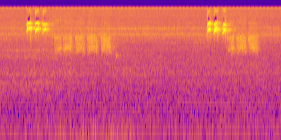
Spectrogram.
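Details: Black-capped chickadee, a species living scattered across the United States. Two phrases, each opening with sharp high notes and ending in four or five repeated buzzy lower notes, the second phrase coming about three and a half seconds after the first.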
